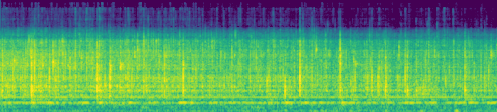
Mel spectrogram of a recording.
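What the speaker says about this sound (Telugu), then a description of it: "ఇప్పుడు రెండు వేయిస్తున్నాను అనమాట" Two vadas made from idli batter frying in hot refined oil, a continuous close sizzle with frequent sharp crackles and pops throughout, no talking over it.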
